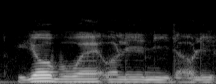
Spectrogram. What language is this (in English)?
Finnish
